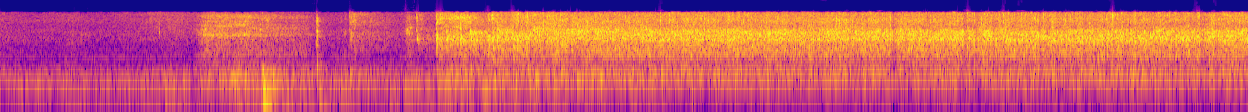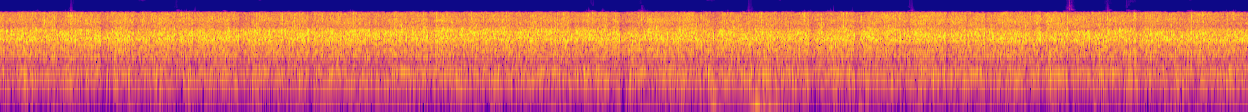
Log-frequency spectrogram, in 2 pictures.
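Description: Audience applauding: a few scattered claps about a second and a half in, then full, steady applause from a little over three seconds on.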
